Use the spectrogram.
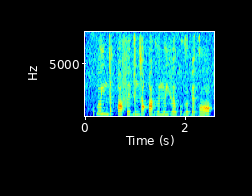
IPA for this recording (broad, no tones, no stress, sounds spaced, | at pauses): ɓ ɵ j n d i d qʷ ɑ f e ɡ i n z ø qʷ ɛ ɡ ð ʉ n ʉ j β ɛ tʷ ɑ ɡ ɵ ɠ ɛ ɡ ɔ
